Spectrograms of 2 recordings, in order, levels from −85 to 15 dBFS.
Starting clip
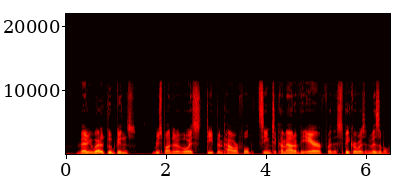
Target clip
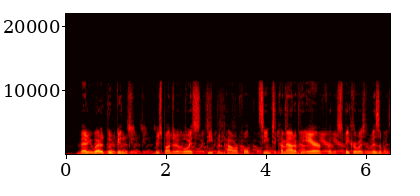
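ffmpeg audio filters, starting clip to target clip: ffmpeg -i in.wav -filter_complex "[0:a]asettb=1/sr,asplit=3[link_01][link_02][link_03];[link_01]atrim=end=2.604[link_04];[link_02]atrim=start=2.6:end=3.42,asetpts=PTS-STARTPTS,afade=type=in:duration=0.004:curve=qsin,afade=type=out:start_time=0.816:duration=0.004:curve=qsin,equalizer=frequency=500:width_type=o:width=0.33:gain=-6,equalizer=frequency=1600:width_type=o:width=0.33:gain=-10,equalizer=frequency=3150:width_type=o:width=0.33:gain=-10[link_05];[link_03]atrim=start=3.416[link_06];[link_04][link_05]acrossfade=duration=0.004:curve1=hsin:curve2=qsin[link_07];[link_07][link_06]acrossfade=duration=0.004:curve1=qsin:curve2=hsin,aecho=1:1:252|504|756|1008:0.158|0.0777|0.0381|0.0186" out.wav

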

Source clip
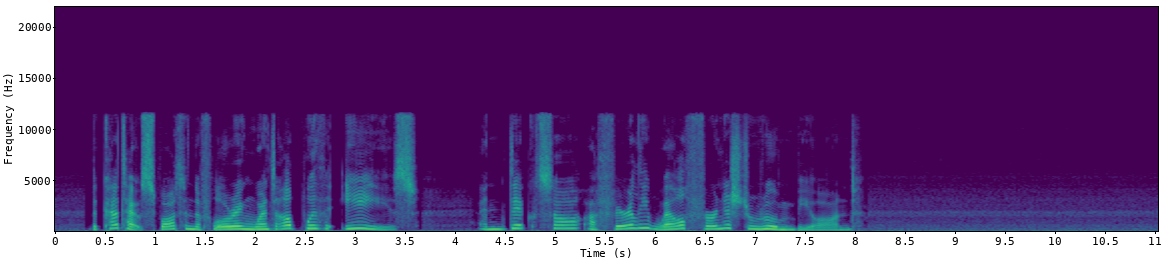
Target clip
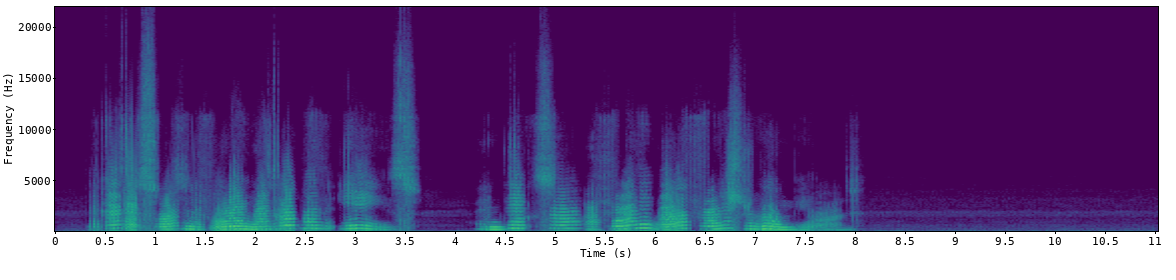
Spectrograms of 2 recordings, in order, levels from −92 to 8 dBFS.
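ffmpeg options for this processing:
ffmpeg -i in.wav -af "afftfilt=real='re':imag='-im':win_size=4096:overlap=0.75,aeval=exprs='0.282*(cos(1*acos(clip(val(0)/0.282,-1,1)))-cos(1*PI/2))+0.112*(cos(6*acos(clip(val(0)/0.282,-1,1)))-cos(6*PI/2))':channel_layout=same,volume=-2dB" out.wav

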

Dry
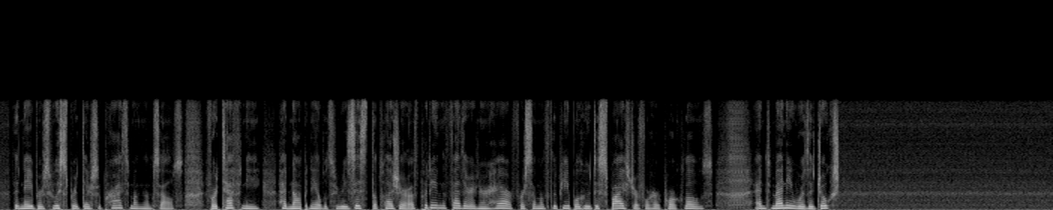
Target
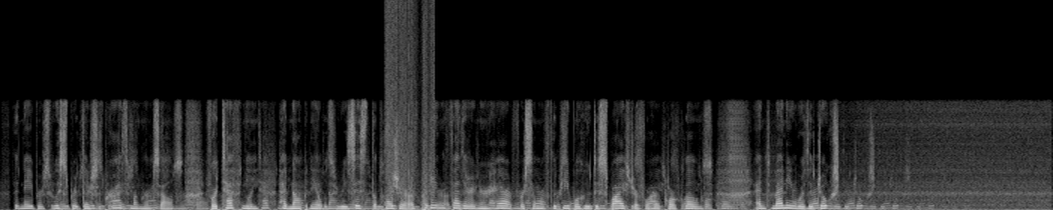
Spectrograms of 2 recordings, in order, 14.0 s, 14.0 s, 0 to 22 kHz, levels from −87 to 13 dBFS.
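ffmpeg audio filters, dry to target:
ffmpeg -i in.wav -filter_complex "[0:a]asplit=2[link_01][link_02];[link_02]adelay=478,lowpass=frequency=3700:poles=1,volume=-12.5dB,asplit=2[link_03][link_04];[link_04]adelay=478,lowpass=frequency=3700:poles=1,volume=0.36,asplit=2[link_05][link_06];[link_06]adelay=478,lowpass=frequency=3700:poles=1,volume=0.36,asplit=2[link_07][link_08];[link_08]adelay=478,lowpass=frequency=3700:poles=1,volume=0.36[link_09];[link_01][link_03][link_05][link_07][link_09]amix=inputs=5:normalize=0,dynaudnorm=framelen=600:gausssize=3:maxgain=11dB,asettb=1/sr,asplit=3[link_10][link_11][link_12];[link_10]atrim=end=5.124[link_13];[link_11]atrim=start=5.12:end=5.8,asetpts=PTS-STARTPTS,afade=type=in:duration=0.004:curve=qsin,afade=type=out:start_time=0.676:duration=0.004:curve=qsin,acrusher=bits=3:mode=log:mix=0:aa=0.000001[link_14];[link_12]atrim=start=5.796[link_15];[link_13][link_14]acrossfade=duration=0.004:curve1=hsin:curve2=qsin[link_16];[link_16][link_15]acrossfade=duration=0.004:curve1=qsin:curve2=hsin,adynamicequalizer=threshold=0.0141:dfrequency=3100:dqfactor=0.7:tfrequency=3100:tqfactor=0.7:attack=5:release=100:ratio=0.375:range=3:mode=cutabove:tftype=highshelf" out.wav

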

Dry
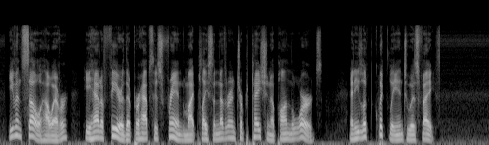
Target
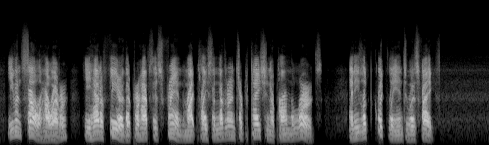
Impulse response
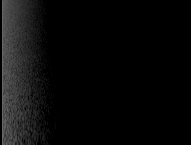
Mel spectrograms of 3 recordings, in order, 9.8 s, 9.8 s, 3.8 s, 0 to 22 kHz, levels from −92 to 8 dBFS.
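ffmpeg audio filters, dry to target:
-filter_complex "[0:a]asplit=3[link_01][link_02][link_03];[link_02]asetrate=58866,aresample=44100,atempo=0.749154,volume=-7dB[link_04];[link_03]asetrate=66075,aresample=44100,atempo=0.66742,volume=-4dB[link_05];[link_01][link_04][link_05]amix=inputs=3:normalize=0,highpass=460,equalizer=frequency=650:width_type=q:width=4:gain=7,equalizer=frequency=1400:width_type=q:width=4:gain=7,equalizer=frequency=3500:width_type=q:width=4:gain=10,lowpass=frequency=4600:width=0.5412,lowpass=frequency=4600:width=1.3066,volume=1dB"

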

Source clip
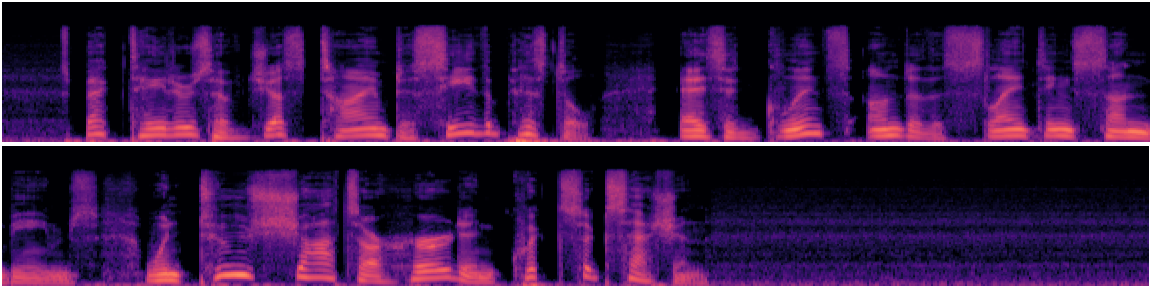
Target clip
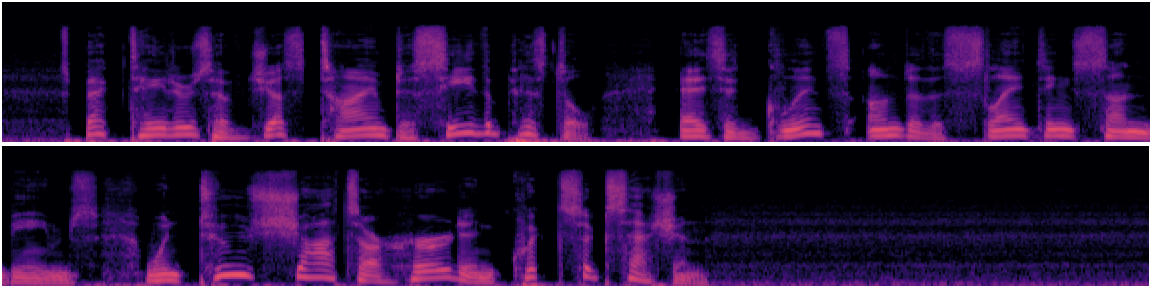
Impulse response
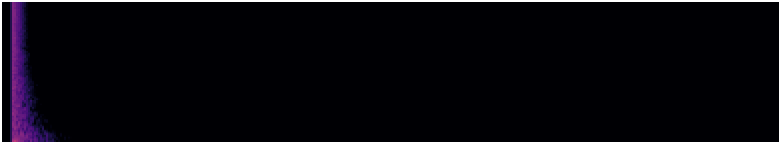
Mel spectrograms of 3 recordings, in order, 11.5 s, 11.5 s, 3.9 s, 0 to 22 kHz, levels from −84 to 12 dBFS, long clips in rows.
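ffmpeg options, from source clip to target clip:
-af "acompressor=threshold=-25dB:ratio=3,volume=-5dB"

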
